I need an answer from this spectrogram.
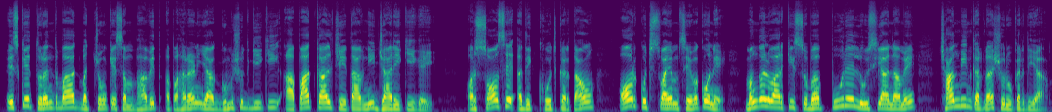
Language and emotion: Hindi, neutral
